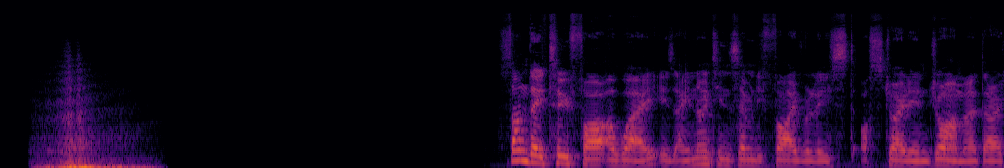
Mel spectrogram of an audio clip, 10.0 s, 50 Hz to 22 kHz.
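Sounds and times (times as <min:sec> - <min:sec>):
whoosh: 0:00.3 - 0:01.6.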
